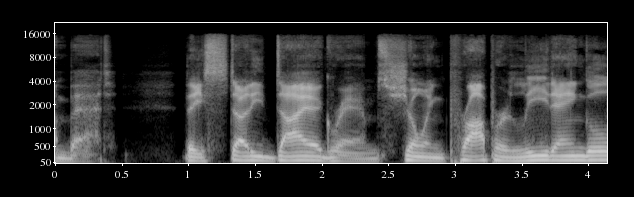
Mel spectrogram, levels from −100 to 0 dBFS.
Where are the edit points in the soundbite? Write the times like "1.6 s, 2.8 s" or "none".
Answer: none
